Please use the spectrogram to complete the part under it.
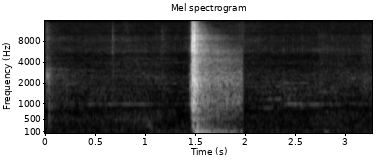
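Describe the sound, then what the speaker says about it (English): A 1979 Buick Sport Coupe with a turbo 3.8-litre V6 has its car door shut once, a solid, close thunk with a short rattling tail over a quiet background. "The door shuts great."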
